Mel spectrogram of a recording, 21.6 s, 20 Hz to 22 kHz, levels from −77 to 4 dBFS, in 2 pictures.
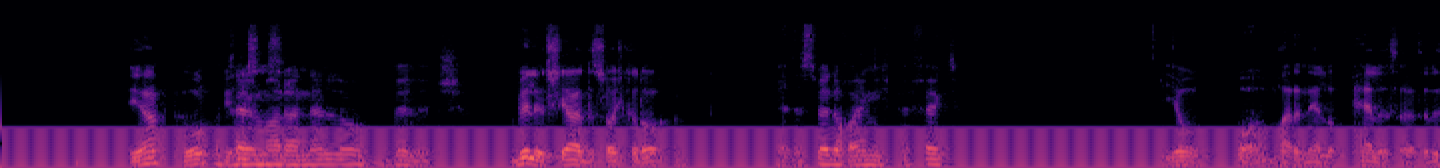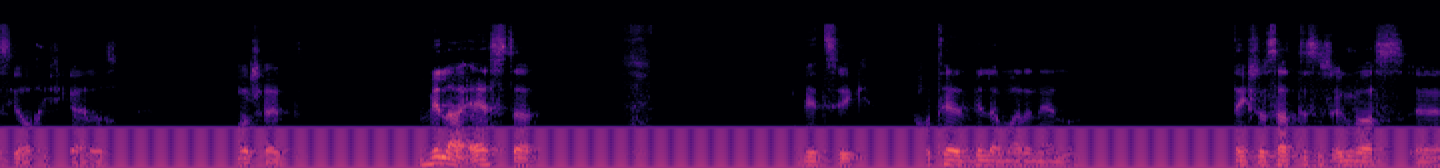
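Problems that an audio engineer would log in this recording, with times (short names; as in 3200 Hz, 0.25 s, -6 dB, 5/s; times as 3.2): buzz 60 Hz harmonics 16 -37 dBFS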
